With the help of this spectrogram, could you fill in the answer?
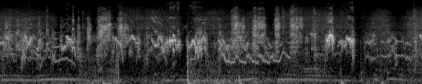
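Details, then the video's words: Australian budgies chattering in a colony aviary on 12 July 2025: scratchy, wavering chirps and rapid squeaky warbles from several birds at once, with a faint steady hum below. "Australian Budgie Chirping Sounds"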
